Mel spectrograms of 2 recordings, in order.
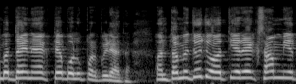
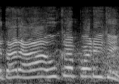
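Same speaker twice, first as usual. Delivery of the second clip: higher-pitched acted protest; hammed-up reproach; mock indignant scolding; 5 semitones higher, 4 dB louder than usual. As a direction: demand an explanation, voice raised in pitch. Phone's owner scolded for saying yes.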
